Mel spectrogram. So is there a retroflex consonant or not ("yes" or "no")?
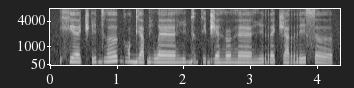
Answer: no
